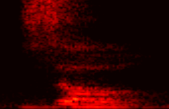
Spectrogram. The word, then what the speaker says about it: giờ: Giờ is hour. Giờ, here you will see the G-I sound, you will pronounce like Z sound in English.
